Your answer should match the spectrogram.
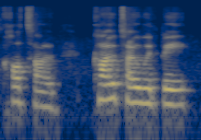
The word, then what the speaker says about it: Cotto: at his name and it is TT O so it is supposed to be pronounced Cotto Cotto would be C O T O but yeah shouts out.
